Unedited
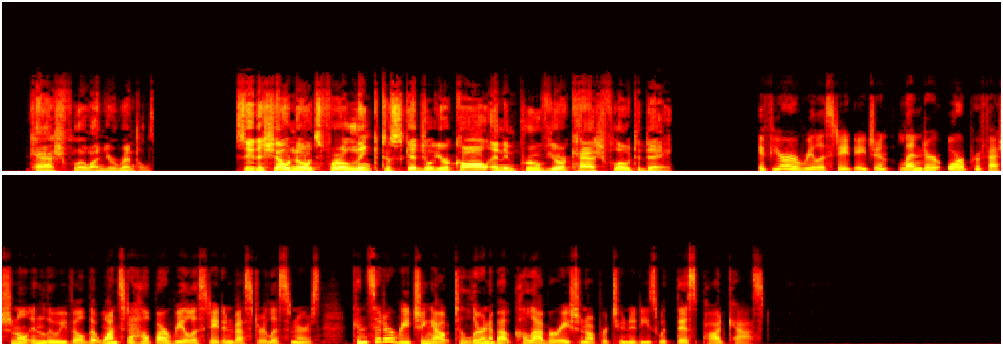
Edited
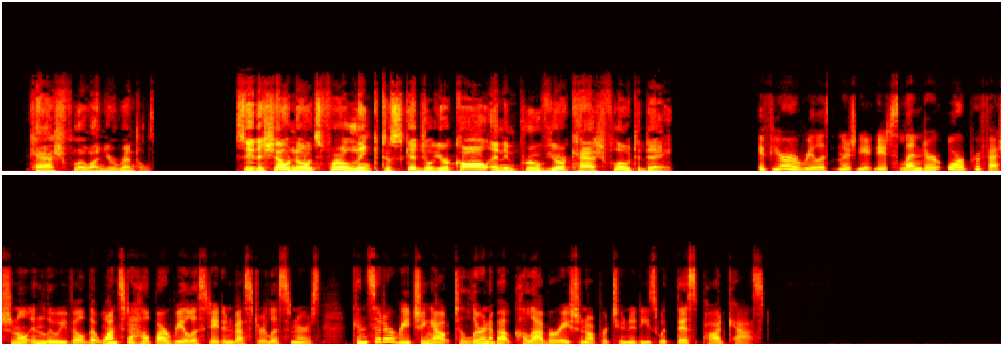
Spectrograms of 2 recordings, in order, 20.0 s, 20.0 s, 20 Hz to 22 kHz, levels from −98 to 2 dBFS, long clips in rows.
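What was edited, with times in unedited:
8.25–8.96 reverse

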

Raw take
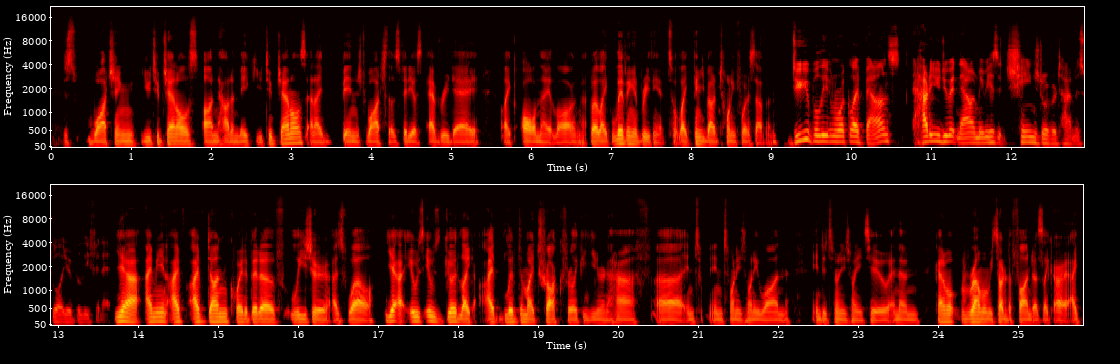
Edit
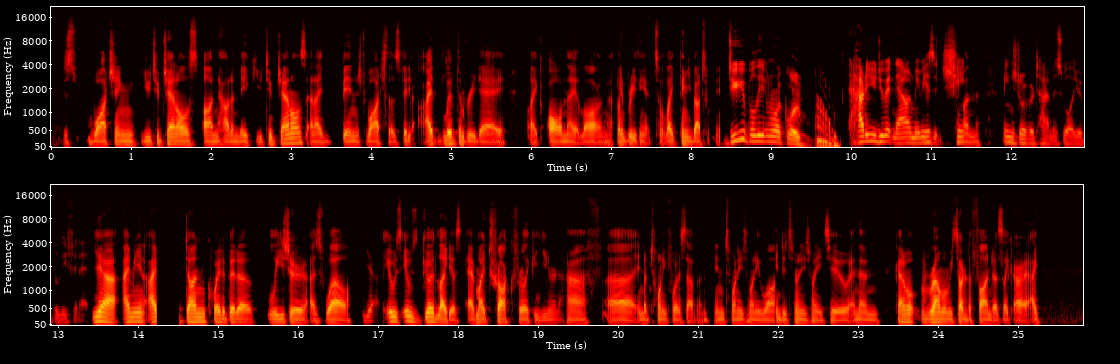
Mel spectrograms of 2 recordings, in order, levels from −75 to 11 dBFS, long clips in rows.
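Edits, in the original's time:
4.49–4.83 swap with 18.17–18.84
6.78–7.28 cut
8.28–9.16 swap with 20.94–21.19
9.83 tape stop 0.84 s
14.51–14.8 mute
15.38–15.9 studio fade out
16.76–17.34 studio fade out
19.63–19.97 fade out
21.94–22.46 move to 12.21

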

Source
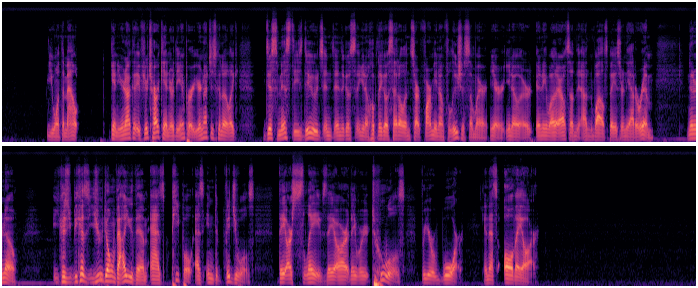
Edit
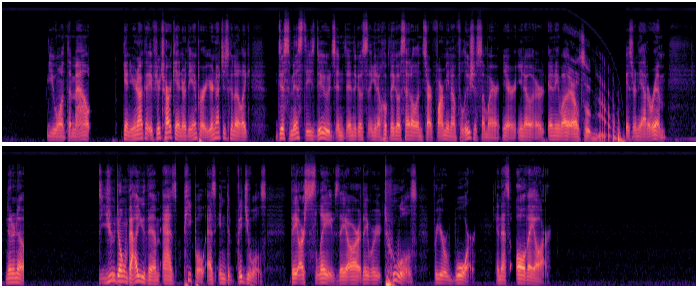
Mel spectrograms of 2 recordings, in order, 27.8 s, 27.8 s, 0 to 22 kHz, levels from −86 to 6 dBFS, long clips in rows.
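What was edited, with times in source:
0.96–1.45 stretch 1.5×
11.04 tape stop 1.20 s
14.07–15.58 room tone

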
